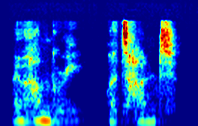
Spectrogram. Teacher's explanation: he's a little bit high pitched, but he also kind of has a little bit of a growly thing to him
